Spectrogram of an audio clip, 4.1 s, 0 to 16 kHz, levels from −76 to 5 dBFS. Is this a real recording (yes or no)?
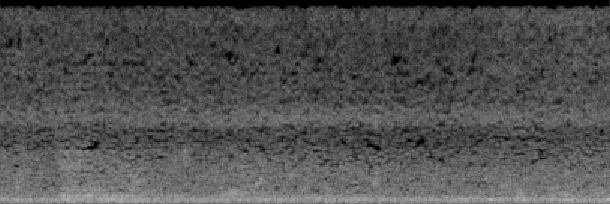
no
